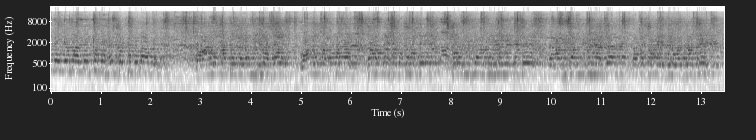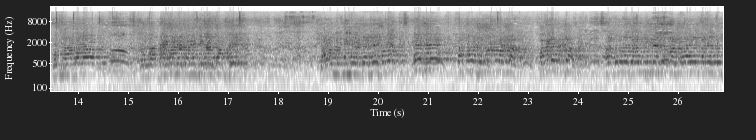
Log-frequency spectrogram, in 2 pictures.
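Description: A large crowd of men chants slogans loudly in unison outdoors.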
